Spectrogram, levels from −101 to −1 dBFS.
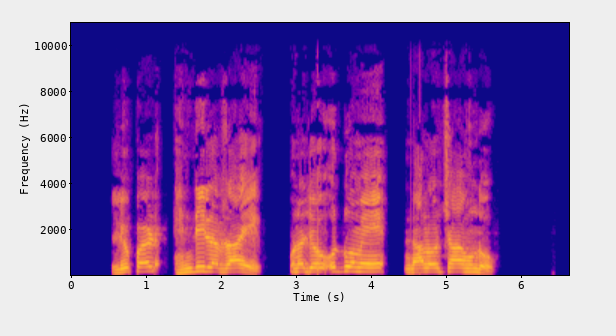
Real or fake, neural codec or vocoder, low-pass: real; none; 9.9 kHz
